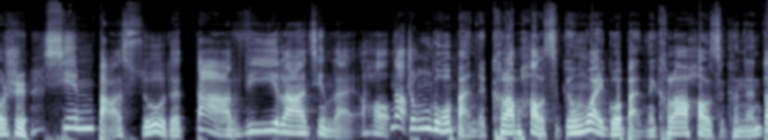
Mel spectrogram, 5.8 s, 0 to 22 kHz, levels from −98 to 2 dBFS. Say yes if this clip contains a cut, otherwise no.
no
